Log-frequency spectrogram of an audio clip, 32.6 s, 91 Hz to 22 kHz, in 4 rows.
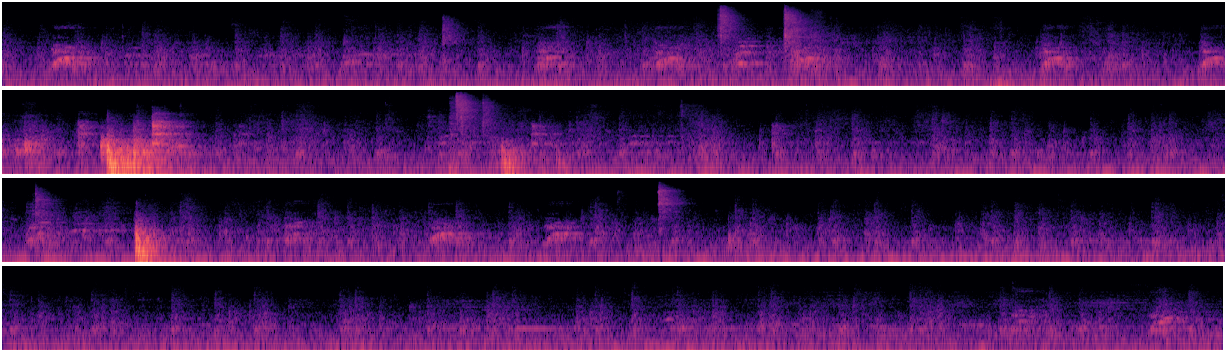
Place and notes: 3136 Rosa Parks
This recording was done on December 31st 2009 with a stereo pair of condenser microphones, a contact mic, and a bullhorn. The house was abandoned and boarded up after a fire.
